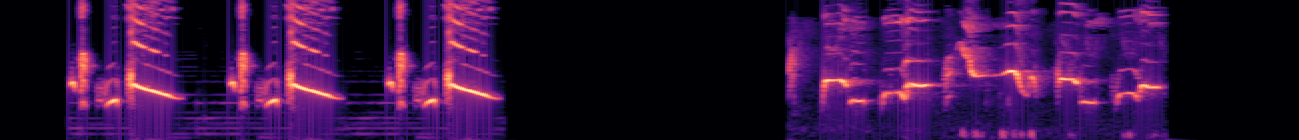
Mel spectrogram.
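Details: Black-naped oriole repeating a sharp, sliding two-part note three times. After a pause comes a longer, varied whistled phrase with quick warbling turns. Faint low knocks are also heard.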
